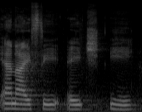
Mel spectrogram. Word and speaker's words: Niche: I did ask him how he pronounced they pronounce it so it's the ni c h e group yeah niche and so how he explained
